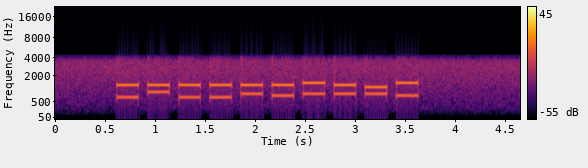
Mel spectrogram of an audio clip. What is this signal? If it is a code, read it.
DTMF, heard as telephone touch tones, dialled by machine, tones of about 220 ms. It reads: 2022859876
